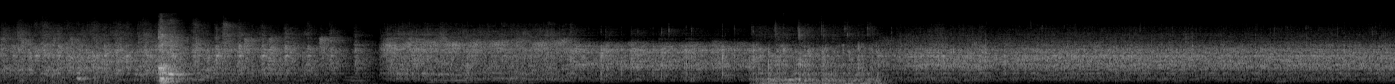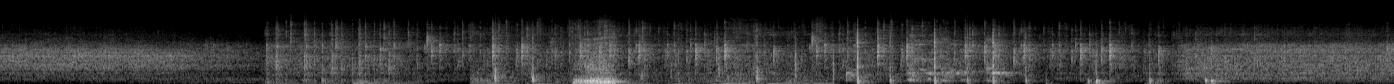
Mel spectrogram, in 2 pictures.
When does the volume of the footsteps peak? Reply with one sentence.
The volume of the footsteps peaks at 20 seconds.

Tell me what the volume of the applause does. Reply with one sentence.
The loudness of the applause stays about the same.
